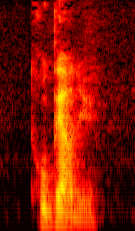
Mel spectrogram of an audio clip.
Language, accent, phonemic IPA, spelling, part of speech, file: French, France, /tʁu pɛʁ.dy/, trou perdu, noun, LL-Q150 (fra)-trou perdu.wav
- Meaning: jerkwater town, one-horse town, wide spot in the road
